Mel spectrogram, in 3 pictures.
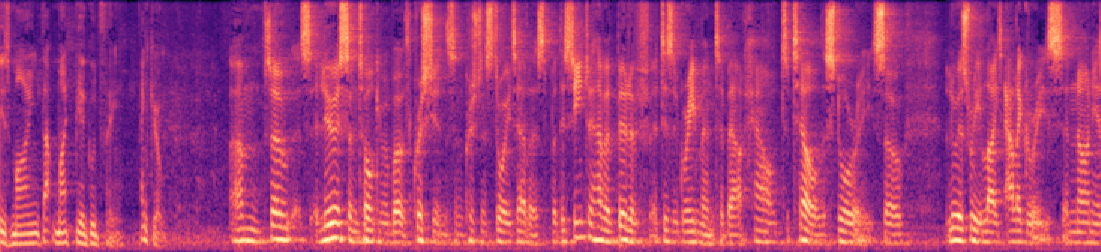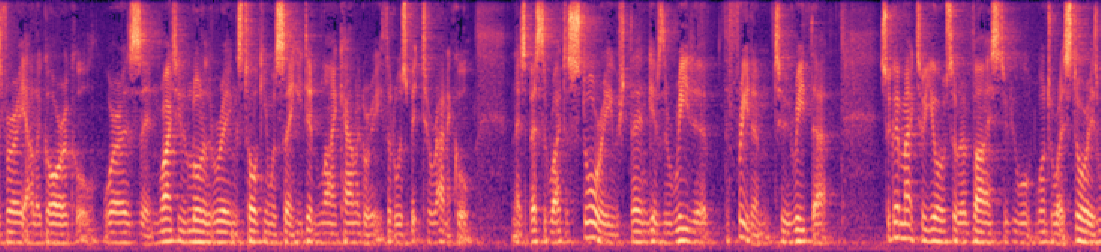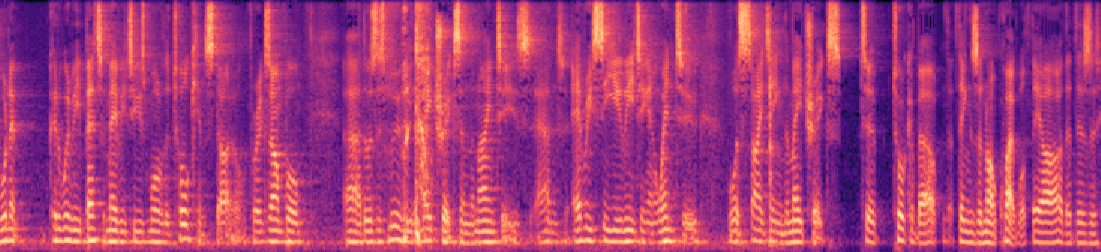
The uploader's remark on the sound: answers audience questions following his lecture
